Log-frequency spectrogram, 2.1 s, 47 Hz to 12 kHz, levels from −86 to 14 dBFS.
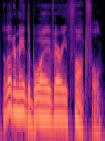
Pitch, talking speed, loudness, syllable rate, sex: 125 Hz, 200 wpm, -14 LUFS, 4.9 syllables/s, male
